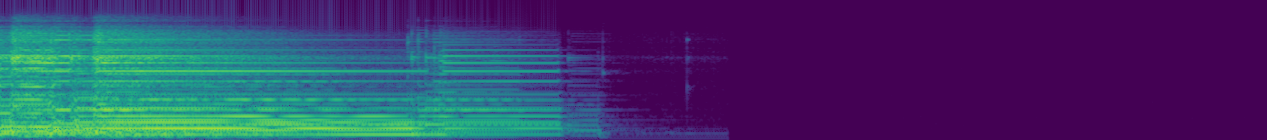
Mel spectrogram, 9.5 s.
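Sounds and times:
Boss GT 1000 Core amp Diamond Crunch tone: 0.0 - 4.3.

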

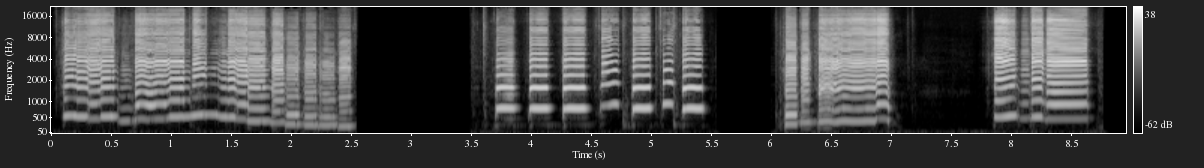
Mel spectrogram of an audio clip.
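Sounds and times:
tenor saxophone solo: 0.1 - 2.6, 3.6 - 7.1, 7.8 - 8.8.

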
